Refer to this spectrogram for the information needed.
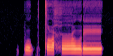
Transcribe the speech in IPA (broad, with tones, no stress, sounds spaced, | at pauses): p o˥ kʷ tˤ u˥ ħ ʕ o˥ ɾ e˥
